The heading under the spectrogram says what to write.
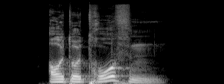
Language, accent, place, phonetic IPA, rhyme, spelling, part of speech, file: German, Germany, Berlin, [aʊ̯toˈtʁoːfn̩], -oːfn̩, autotrophen, adjective, De-autotrophen.ogg
- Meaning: inflection of autotroph: 1. strong genitive masculine/neuter singular 2. weak/mixed genitive/dative all-gender singular 3. strong/weak/mixed accusative masculine singular 4. strong dative plural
